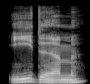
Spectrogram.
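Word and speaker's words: idem: with a demem ending EDM has a long I there that's really isdm it's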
